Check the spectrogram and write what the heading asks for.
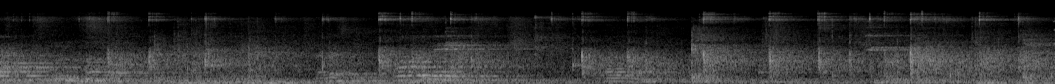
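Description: Table tennis ball clicking off paddles and bouncing on the table in repeated sharp ticks during rallies, with voices in the background.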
